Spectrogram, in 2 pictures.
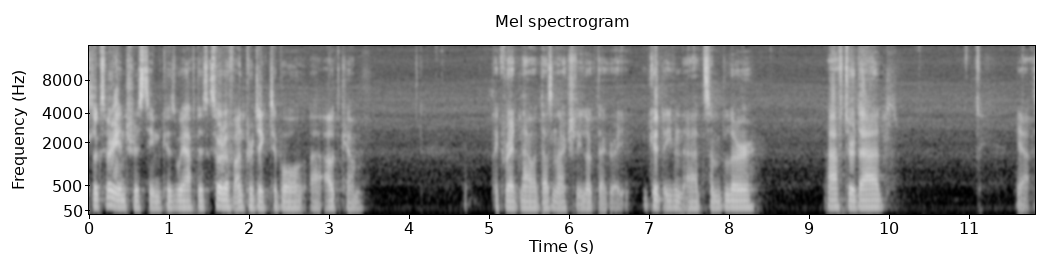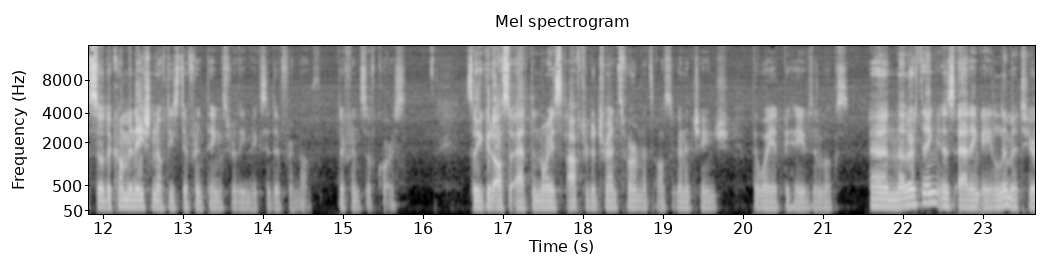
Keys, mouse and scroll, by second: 4.7 click, 5.5-6.5 middle drag, 6.6 click, 7.5 click, 8.6-10.7 drag, 11.7 click, 13.7 click, 14.2 1, 22.7 right click, 23.0 click, 23.2-23.6 typing.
